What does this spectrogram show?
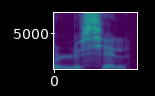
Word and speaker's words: CIEL: Et petite précision importante pour commencer, l'acronyme s'écrit C i E, mais ça se prononce tout simplement comme le ciel. Le ciel bleu au-dessus de nos têtes.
